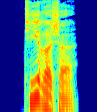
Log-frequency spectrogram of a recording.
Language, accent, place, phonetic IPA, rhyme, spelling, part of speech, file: German, Germany, Berlin, [ˈtiːʁɪʃə], -iːʁɪʃə, tierische, adjective, De-tierische.ogg
- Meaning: inflection of tierisch: 1. strong/mixed nominative/accusative feminine singular 2. strong nominative/accusative plural 3. weak nominative all-gender singular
